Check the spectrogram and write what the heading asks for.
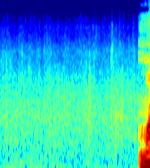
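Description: Gentle, steady rain, heard as a faint, even hiss. A man's voice begins speaking just before the end.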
